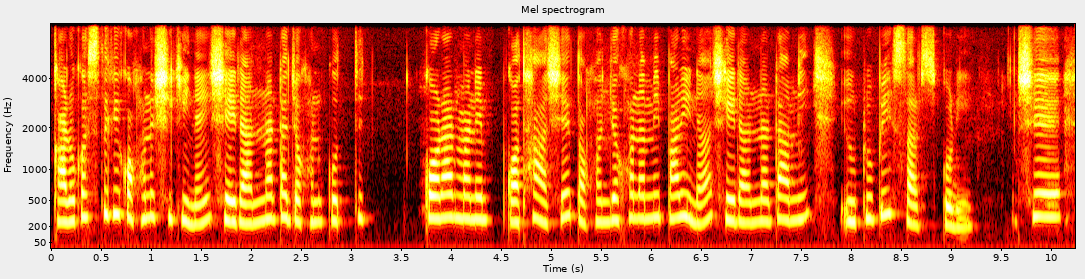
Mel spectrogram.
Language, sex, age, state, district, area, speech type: Bengali, female, 45-60, West Bengal, Jalpaiguri, rural, spontaneous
